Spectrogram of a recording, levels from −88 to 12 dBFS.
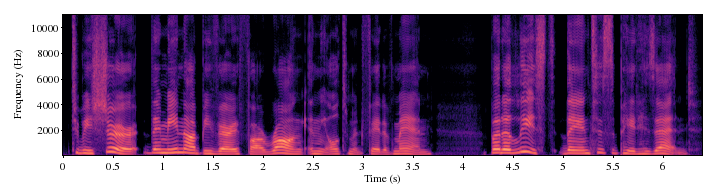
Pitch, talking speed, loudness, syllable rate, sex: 215 Hz, 215 wpm, -19 LUFS, 5.6 syllables/s, female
